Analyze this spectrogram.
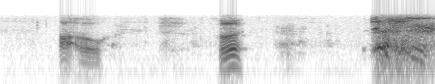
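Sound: sneeze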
